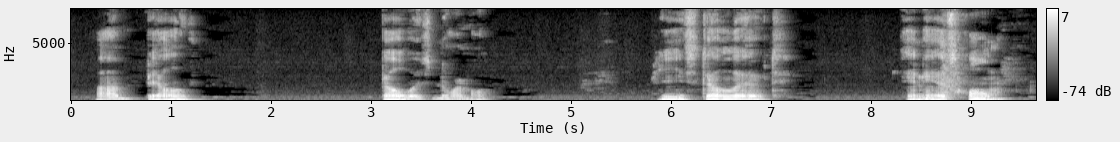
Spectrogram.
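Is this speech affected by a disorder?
Yes: multiple sclerosis; lives in care home.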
